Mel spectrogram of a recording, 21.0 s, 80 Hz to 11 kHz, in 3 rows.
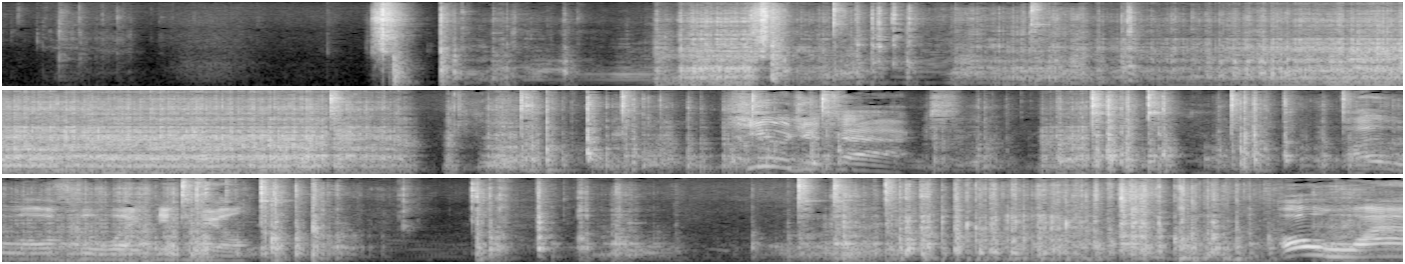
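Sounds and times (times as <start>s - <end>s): spinning tops launch crack: 1.8s - 2.2s
spinning tops scraping whir: 3.2s - 15.9s
spinning tops knocking: 3.3s - 20.4s.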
